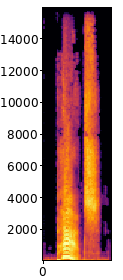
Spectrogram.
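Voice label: "patch", British English; gcompris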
